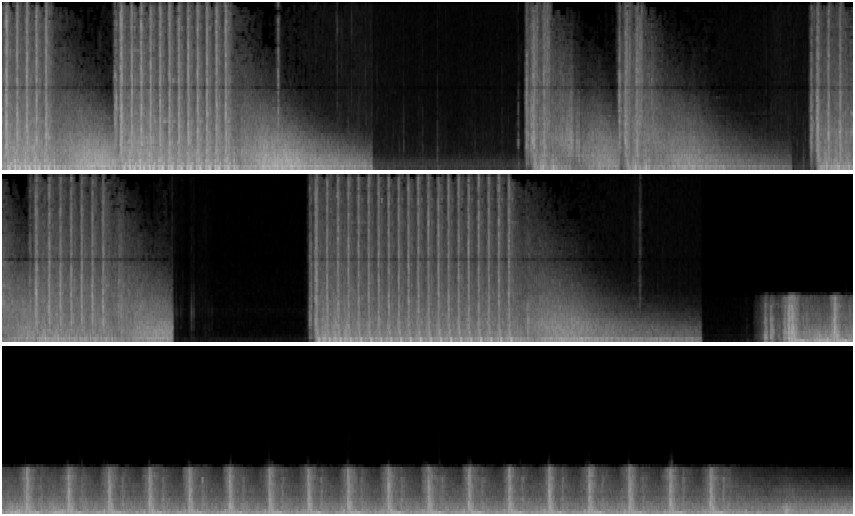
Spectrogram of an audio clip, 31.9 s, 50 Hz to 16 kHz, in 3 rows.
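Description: An Italian WW2 Breda Model 37 heavy machine gun (8 mm Breda) fires several bursts of automatic fire, each a second or two long, with short pauses between them. From about two-thirds of the way in there is a long, evenly paced string of separate shots, duller than the bursts before.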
